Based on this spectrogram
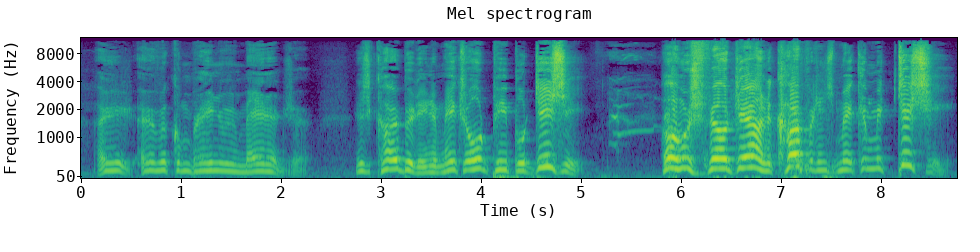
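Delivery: put-on shrill, very high, very loud, booming elderly voice. Recalling an old person complaining at the box office, imitating a complaining old person. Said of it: "I'll do my best impression".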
